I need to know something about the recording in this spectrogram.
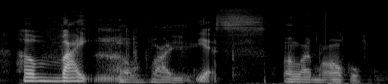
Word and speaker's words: Hawaii: very particular with pronunciation it's not Hawaii Havi Hai yes unlike my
